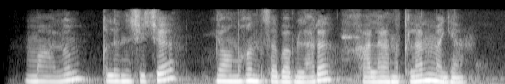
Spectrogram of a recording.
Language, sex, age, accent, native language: Uzbek, female, 18-24, Toshkent shahri, Uzbek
